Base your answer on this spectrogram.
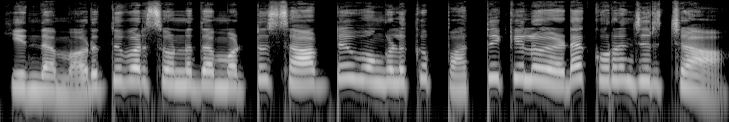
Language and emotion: Tamil, surprised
